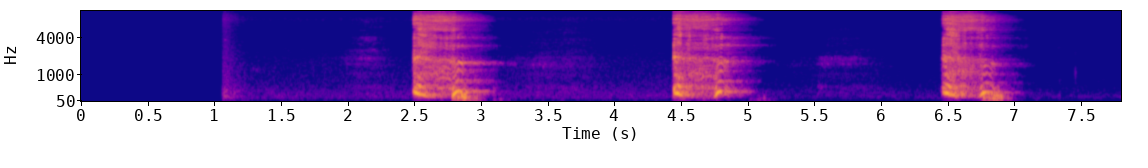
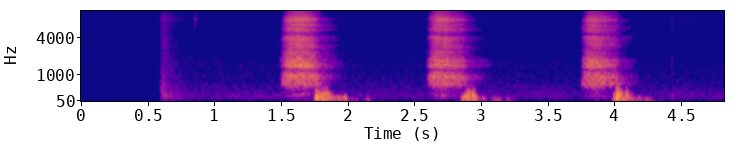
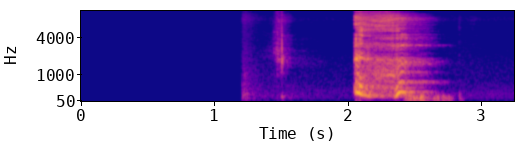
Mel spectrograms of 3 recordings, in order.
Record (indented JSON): {
  "three_cough_length": "7.8 s",
  "three_cough_amplitude": 31162,
  "three_cough_signal_mean_std_ratio": 0.29,
  "exhalation_length": "4.8 s",
  "exhalation_amplitude": 28755,
  "exhalation_signal_mean_std_ratio": 0.34,
  "cough_length": "3.3 s",
  "cough_amplitude": 32768,
  "cough_signal_mean_std_ratio": 0.27,
  "survey_phase": "beta (2021-08-13 to 2022-03-07)",
  "age": "45-64",
  "gender": "Female",
  "wearing_mask": "No",
  "symptom_none": true,
  "smoker_status": "Ex-smoker",
  "respiratory_condition_asthma": false,
  "respiratory_condition_other": false,
  "recruitment_source": "REACT",
  "submission_delay": "2 days",
  "covid_test_result": "Negative",
  "covid_test_method": "RT-qPCR",
  "influenza_a_test_result": "Negative",
  "influenza_b_test_result": "Negative"
}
